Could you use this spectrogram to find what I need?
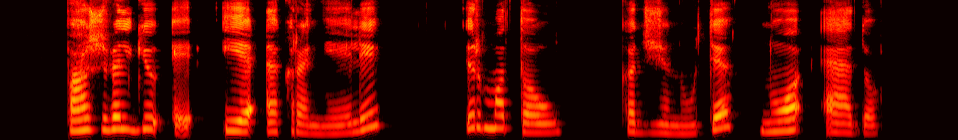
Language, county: Lithuanian, Utena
